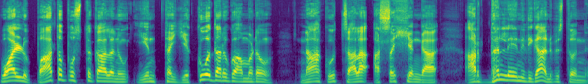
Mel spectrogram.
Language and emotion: Telugu, disgusted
